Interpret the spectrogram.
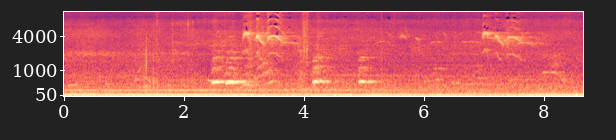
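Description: Birds chirping and calling: a few short calls with quick sliding pitches, the loudest about two and a half to three and a half seconds in and another burst around seven seconds, over a steady low hum.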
